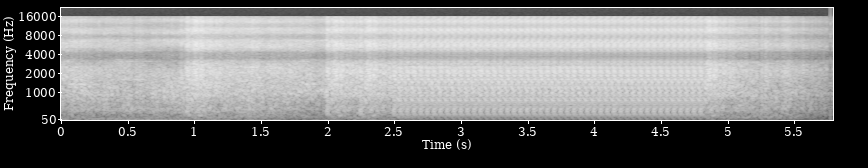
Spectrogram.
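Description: Explosions boom and crackle in a game.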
